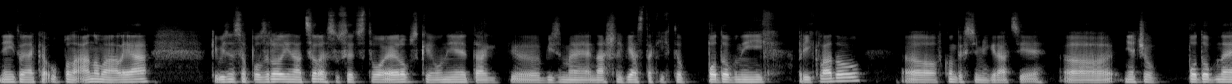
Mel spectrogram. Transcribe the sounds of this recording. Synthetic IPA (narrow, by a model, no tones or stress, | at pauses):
ɲɛɲit̪ɔɲɪaka̰ːʔṵːpl̩na̰ʔa̰nɔmaːlia | kɛbizmɛsapɔzɾɛlinat͡sɛlɛːsusɛt̪t͡sst̪ʋɔɛ̰ʊɾɔːpskɛjuːniɛt̪akbizmɛnaʃliʋɪat͡st̪akiːxt̪ɔpɔd̪ɔbniːxpɾiːklad̪ɔʊ | fkɔnt̪ɛkscɛmiɡɾa̰ːt͡sḭɛ̰ | ɲɪɛt͡ʃɔ | pɔd̪ɔbnɛː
